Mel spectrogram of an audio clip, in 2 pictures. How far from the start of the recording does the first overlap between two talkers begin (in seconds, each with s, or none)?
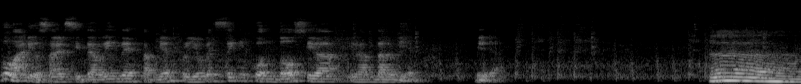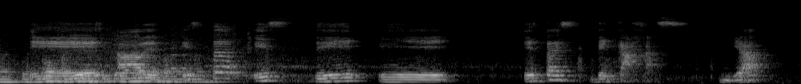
8.3 s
